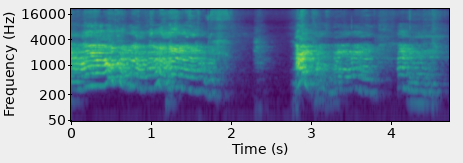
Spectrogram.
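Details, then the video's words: Playful dog producing drawn-out, harmonic, moaning howls, one long cry over two seconds, a brief pause, then two more wavering vocal bursts. "Cutest Dog Makes Hilarious Sounds While Playing"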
